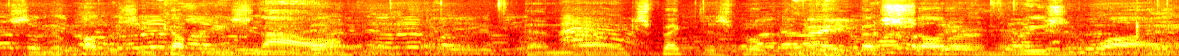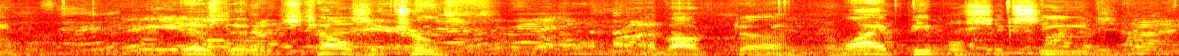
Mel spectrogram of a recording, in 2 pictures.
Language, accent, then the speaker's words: English; Braddock, Pennsylvania, United States; I'm from Braddock.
